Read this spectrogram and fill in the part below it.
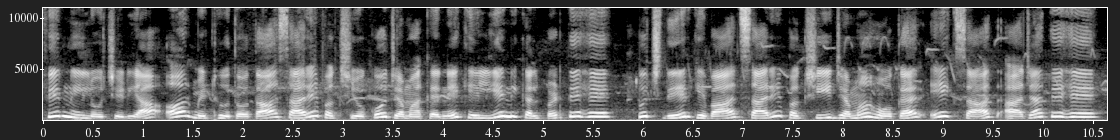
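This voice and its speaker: A woman's voice: sits high, sing-song, a little slow, hardly any pauses. A woman reading scripted narration for a children's cartoon story.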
